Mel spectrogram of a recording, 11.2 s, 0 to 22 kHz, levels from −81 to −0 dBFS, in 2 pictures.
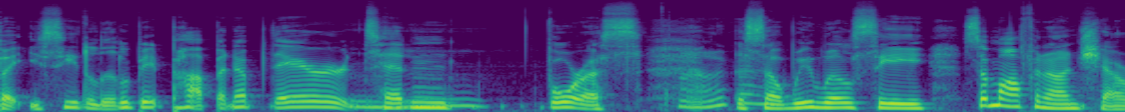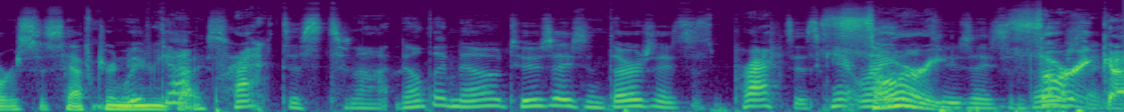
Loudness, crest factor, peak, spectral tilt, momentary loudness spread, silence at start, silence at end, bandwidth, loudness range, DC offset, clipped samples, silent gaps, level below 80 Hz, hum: -18 LUFS; 16 dB; -2 dBFS; -5.5 dB/octave; 11 LU; 0 s; 0 s; 17 kHz; 5 LU; under 0.1%; under 0.1%; none; -40 dBFS; none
